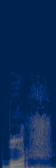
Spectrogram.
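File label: "bors", Hungarian pronunciation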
